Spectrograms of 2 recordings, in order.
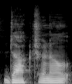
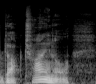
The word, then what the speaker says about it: doctrinal: Its adjectival form, pronounced doctrinal or doctrinal, meaning of relating or preoccupied with doctrine, as in doctrinal teachings, is straightforward and not particularly judgmental.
